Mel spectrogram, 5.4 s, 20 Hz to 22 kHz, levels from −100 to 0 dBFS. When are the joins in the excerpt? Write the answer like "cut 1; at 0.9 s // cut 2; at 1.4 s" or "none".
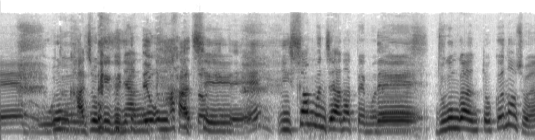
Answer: cut 1; at 4.1 s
